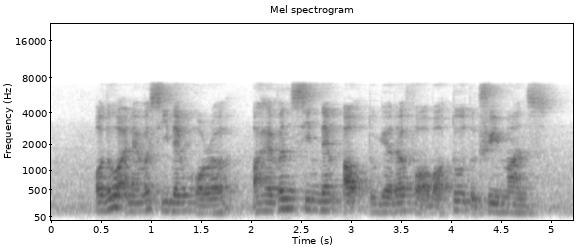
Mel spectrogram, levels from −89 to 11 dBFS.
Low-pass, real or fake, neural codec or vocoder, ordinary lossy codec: 7.2 kHz; real; none; none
